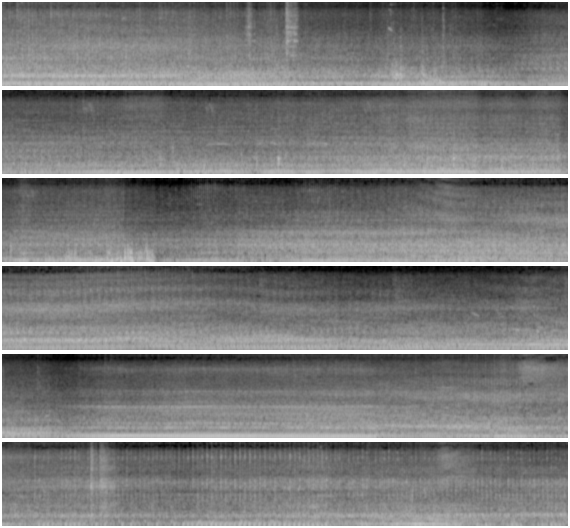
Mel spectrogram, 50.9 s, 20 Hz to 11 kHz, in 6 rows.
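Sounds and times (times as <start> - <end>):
diesel engines running: 0.0 - 50.9.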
